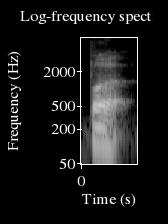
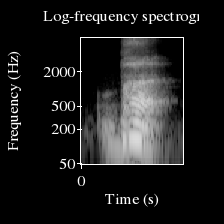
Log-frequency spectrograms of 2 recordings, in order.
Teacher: pa is coming from the front of the mouth. Pa. Bha goes to the back of the mouth.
